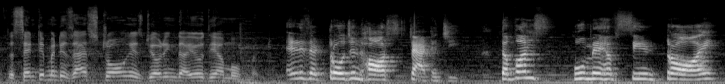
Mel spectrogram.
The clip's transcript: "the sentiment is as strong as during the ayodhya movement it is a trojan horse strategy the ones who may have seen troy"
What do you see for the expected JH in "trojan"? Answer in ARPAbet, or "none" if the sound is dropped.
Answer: JH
